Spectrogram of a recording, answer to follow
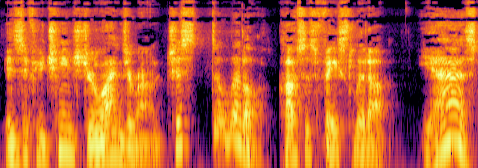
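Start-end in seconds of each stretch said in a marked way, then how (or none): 0.0-2.7 high, tentative coaxing; careful suggestion. A narrator's reading. Girl coaxing the judge to change her lines, carefully. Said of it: "Violet said carefully". 4.2-4.8 high, eager burst; eager agreement. A narrator's reading. Boy backing his sister's idea, eagerly. Klaus lights up, urging her on.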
